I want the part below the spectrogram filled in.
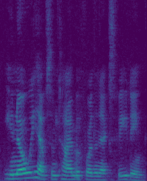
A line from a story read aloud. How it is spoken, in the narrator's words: Seth said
